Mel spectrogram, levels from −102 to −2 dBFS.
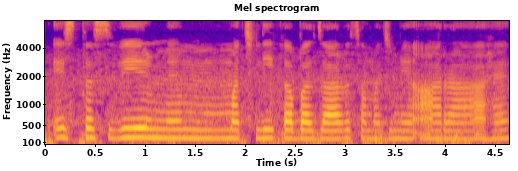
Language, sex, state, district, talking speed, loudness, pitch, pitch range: Hindi, female, Bihar, Madhepura, 155 wpm, -17 LUFS, 200 Hz, 195-210 Hz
